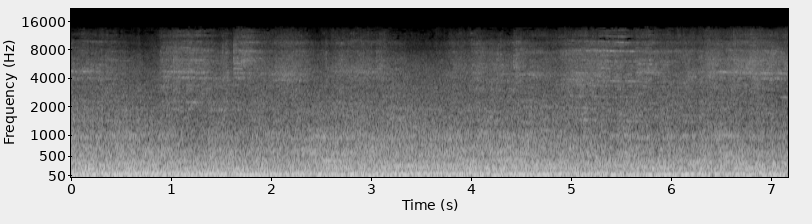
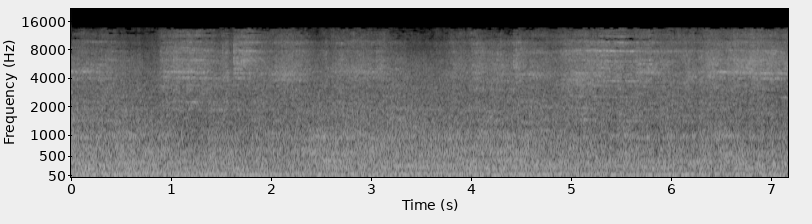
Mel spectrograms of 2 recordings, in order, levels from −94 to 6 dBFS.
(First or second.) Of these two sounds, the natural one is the first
